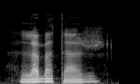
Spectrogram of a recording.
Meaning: 1. slaughter or butchering for meat 2. felling or cutting down of (trees) 3. destruction, demolition of (a wall)
- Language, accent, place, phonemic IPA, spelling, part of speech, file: French, France, Paris, /a.ba.taʒ/, abattage, noun, Fr-abattage.ogg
